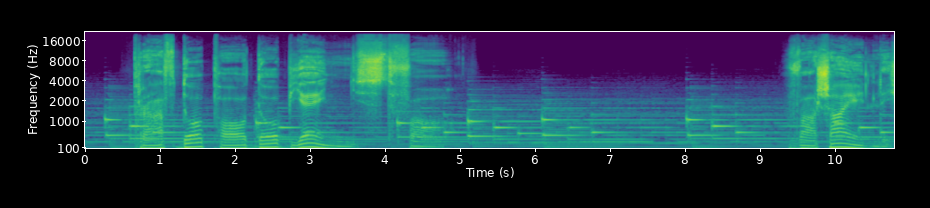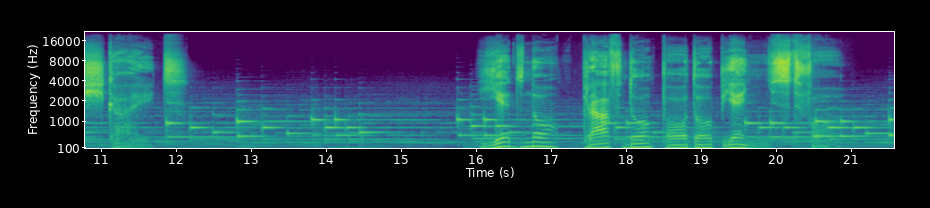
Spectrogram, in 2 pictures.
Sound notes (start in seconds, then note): 11.1 german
